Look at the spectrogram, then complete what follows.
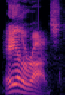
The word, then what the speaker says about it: ailerons: go up and down ailerons uh that's how you say it all right well now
